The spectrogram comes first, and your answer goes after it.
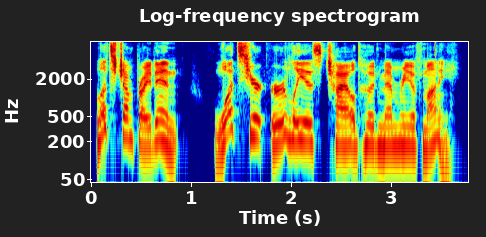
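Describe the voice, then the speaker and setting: Enthusiastic male interview host; lowish, very lively pitch, dry recording. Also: moderate pace, dry recording. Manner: upbeat, enthusiastic questioner. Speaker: podcast host. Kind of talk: podcast interview hosting.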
